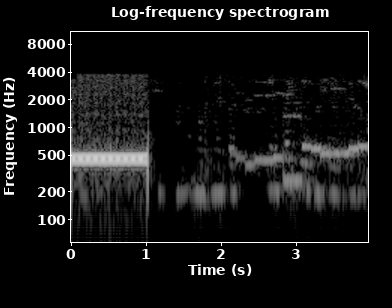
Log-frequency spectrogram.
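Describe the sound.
A telephone ringback tone sounds while a call is transferred to technical support: one steady, mid-pitched tone lasting about a second, then a soft, simple electronic melody of shifting notes plays on.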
